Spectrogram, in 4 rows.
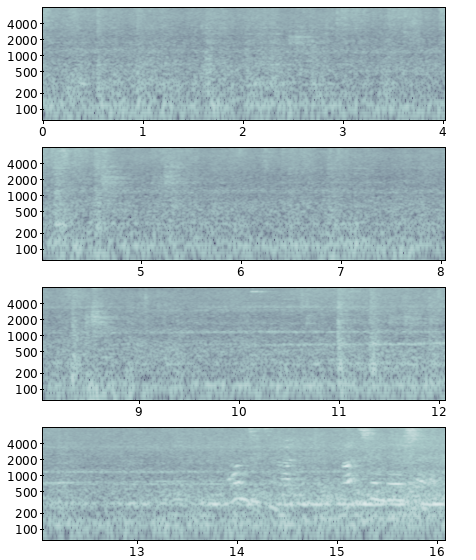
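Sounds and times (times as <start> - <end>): train interior low rumble: 0.0 - 16.0.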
